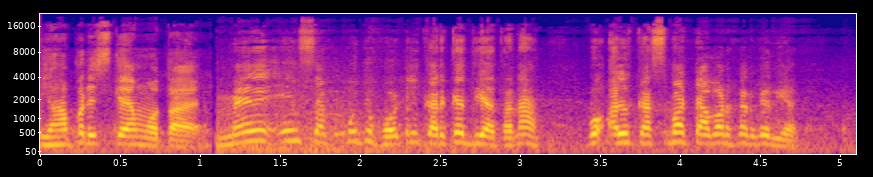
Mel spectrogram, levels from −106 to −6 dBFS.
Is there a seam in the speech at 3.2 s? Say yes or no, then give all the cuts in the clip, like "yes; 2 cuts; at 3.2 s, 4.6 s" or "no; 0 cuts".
no; 1 cut; at 1.0 s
